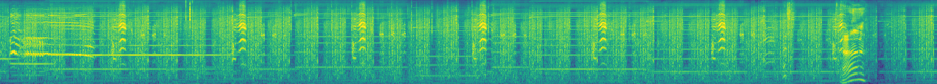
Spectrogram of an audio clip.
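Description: Chickens from the video game Ocarina of Time cluck and squawk repeatedly over steady rhythmic game music and clopping footsteps, with a sharper rising squawk near the end.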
